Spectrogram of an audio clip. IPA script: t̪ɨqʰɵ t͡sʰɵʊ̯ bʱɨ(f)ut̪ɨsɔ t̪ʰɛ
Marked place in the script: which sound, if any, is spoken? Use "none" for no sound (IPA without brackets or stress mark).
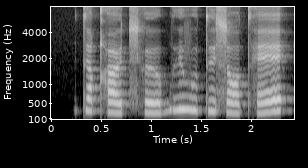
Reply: v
